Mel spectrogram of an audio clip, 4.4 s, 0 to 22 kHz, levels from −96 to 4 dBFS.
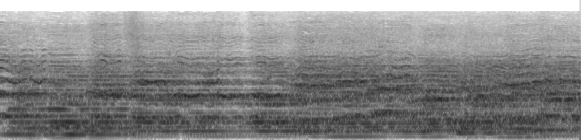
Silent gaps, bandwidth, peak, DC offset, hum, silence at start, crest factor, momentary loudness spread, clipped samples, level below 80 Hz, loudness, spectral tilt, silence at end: none; 16 kHz; -4 dBFS; under 0.1%; none; 0 s; 12 dB; 2 LU; under 0.1%; -62 dBFS; -15 LUFS; -4 dB/octave; 0 s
